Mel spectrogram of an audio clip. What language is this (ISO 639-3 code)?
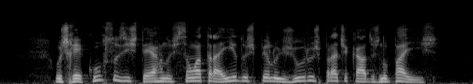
por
